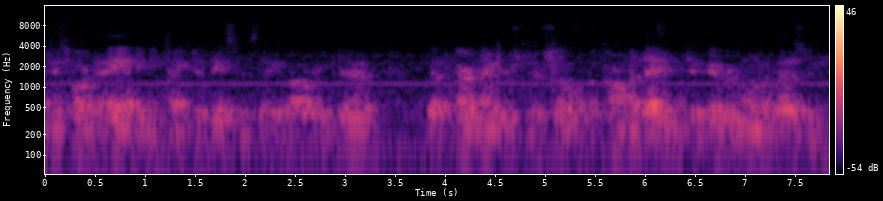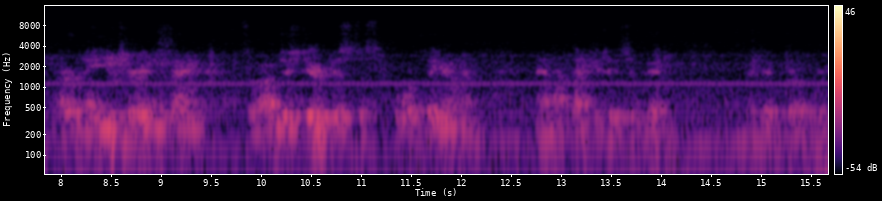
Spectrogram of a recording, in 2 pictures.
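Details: Adult male speaker; normal voice.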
